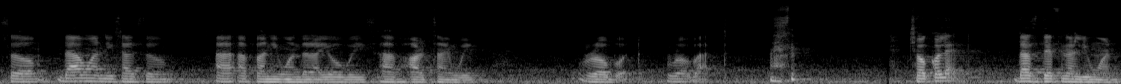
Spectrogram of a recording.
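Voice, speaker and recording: A man with a Spanish accent speaks in a medium pitch with fairly even intonation. He leaves long, frequent pauses over noticeable background noise. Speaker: multilingual vlogger. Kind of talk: casual talk to camera.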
